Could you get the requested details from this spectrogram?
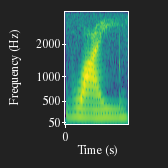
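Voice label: "wai6", Cantonese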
